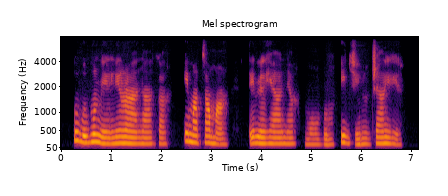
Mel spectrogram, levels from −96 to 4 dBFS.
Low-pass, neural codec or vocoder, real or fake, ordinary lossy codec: 7.2 kHz; autoencoder, 22.05 kHz, a latent of 192 numbers a frame, VITS, trained on one speaker; fake; none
